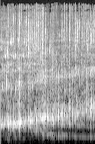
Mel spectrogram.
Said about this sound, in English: I poured another glass.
